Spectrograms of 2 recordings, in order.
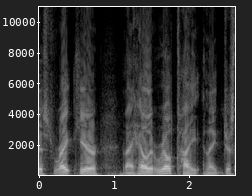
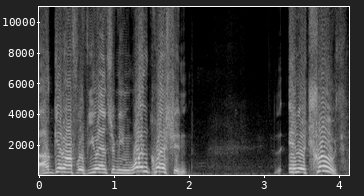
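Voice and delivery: high, raised, insistent retelling; forceful demand; 9 semitones higher, 4 dB louder than usual. Retold or imitated. Convert gripping friend's arm demands answer, forceful demand. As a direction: call it out over a struggle. Shouts demand during the struggle.

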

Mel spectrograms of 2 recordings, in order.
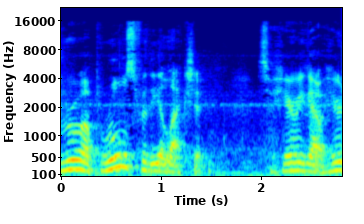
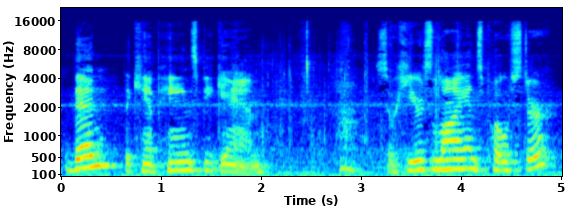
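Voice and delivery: usual speaking voice

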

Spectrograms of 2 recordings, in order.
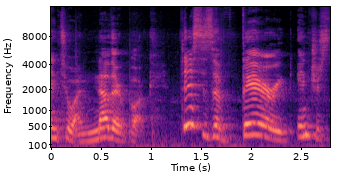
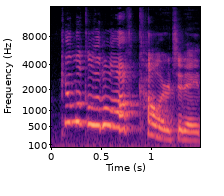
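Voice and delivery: high, quick animal chatter; teasing remark; 9 semitones higher, much faster than usual. A narrator's reading. Two friends remarking on chameleon's color, high and quick. Monkey and meerkat tease chameleon.

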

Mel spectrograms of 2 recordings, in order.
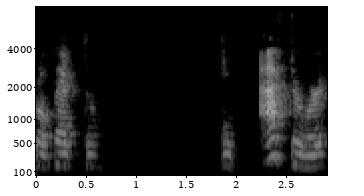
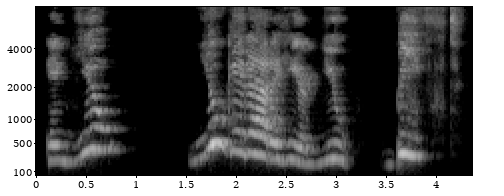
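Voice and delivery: angry; 5 semitones higher, 10 dB louder, slower than usual. Acted. Roberto consoling toy, banishing monster.

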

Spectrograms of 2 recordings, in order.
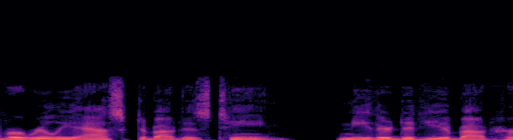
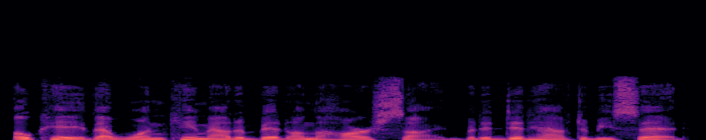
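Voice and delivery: ordinary delivery, nothing marked

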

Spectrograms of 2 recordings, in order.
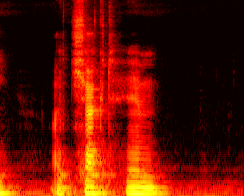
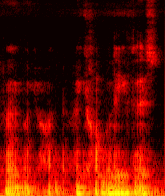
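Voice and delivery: whisper; 11 dB quieter, faster than usual. Real, not acted. Disbelief at own blunder.

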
